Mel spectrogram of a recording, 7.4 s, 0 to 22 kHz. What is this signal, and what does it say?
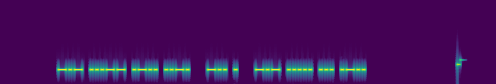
Morse code, heard as a keyed tone, about 32 wpm, 700 Hz. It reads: K3LF DE K5SL
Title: USA Callsign DE Callsign - 4 Characters - 30wpm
